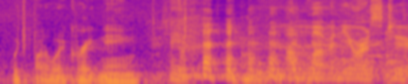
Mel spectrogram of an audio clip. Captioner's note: panel laughing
